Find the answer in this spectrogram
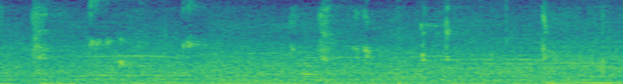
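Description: Basketball game arena sound: a ball dribbling on the hardwood court over the crowd's steady noise.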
